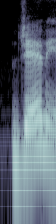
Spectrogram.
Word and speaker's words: Janney: you want people like Janney in there, rhymes with Annie.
